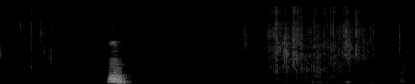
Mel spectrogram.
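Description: Paper or plastic wrapper around a steamed meat bun crinkling as it is handled, a crackling stretch of about a second past the halfway point.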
